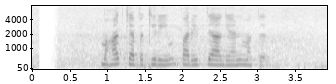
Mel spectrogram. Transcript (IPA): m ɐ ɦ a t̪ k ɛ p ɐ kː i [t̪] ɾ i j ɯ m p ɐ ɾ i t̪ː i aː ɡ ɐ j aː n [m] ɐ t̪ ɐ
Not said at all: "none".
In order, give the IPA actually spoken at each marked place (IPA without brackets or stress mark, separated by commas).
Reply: none, m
